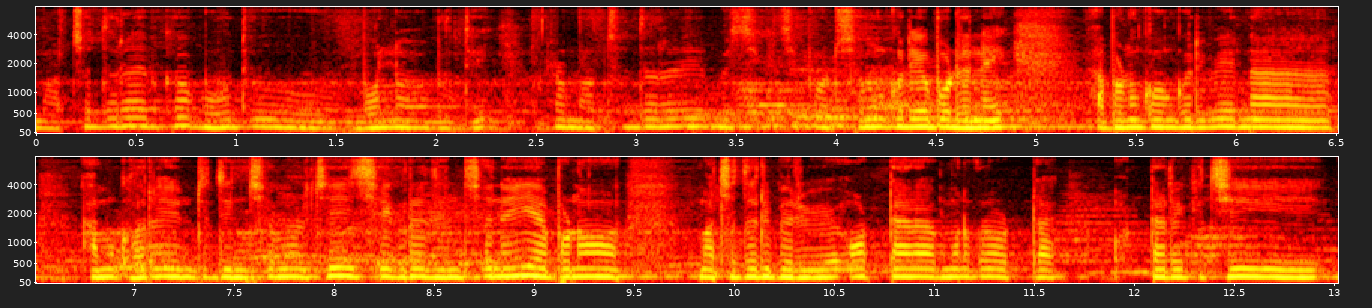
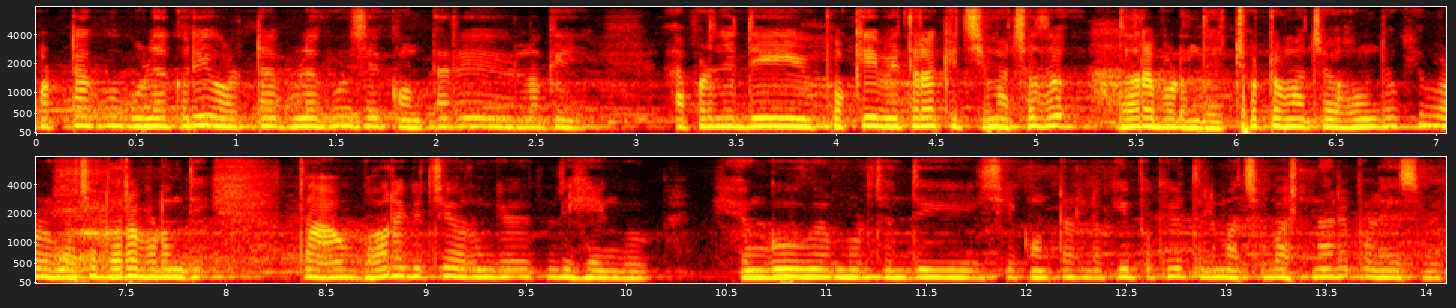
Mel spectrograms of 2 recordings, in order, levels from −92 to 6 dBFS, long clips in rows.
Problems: constant background noise, continuous background conversations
